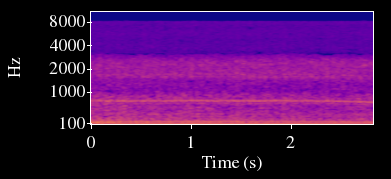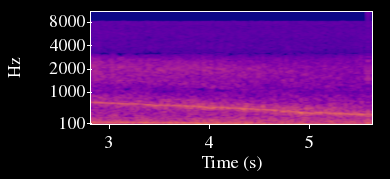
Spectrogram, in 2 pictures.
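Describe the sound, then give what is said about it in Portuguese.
A car that has stopped outside idles with a steady low rumble and hum, a faint whine slowly sliding down in pitch as it settles, with no voices. “O carro parou lá fora.”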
